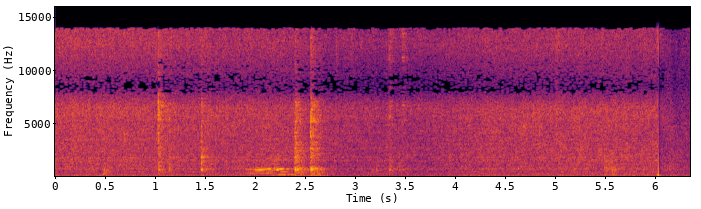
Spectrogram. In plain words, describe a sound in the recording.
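A utensil clinks and scrapes against a pan.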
